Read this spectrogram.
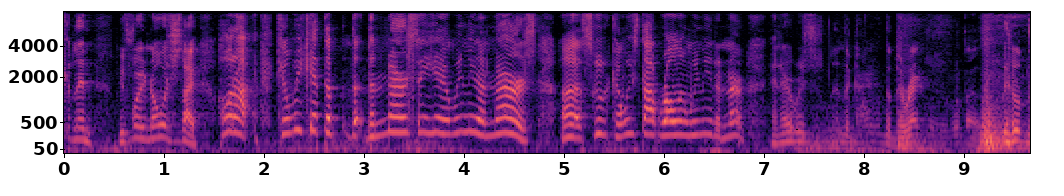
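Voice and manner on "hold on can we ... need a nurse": higher, urgent calling for a nurse; mock the actress calling out for help; lightly imitating alarmed actress. Actress calls the crew for a nurse, higher and urgent.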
